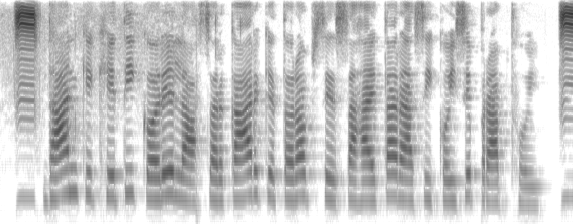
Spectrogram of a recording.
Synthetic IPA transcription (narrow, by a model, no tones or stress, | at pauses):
d̪ʱankekʰet̪ikəɾelasəɾkaɾket̪əɾəpʰsesəɦajt̪aɾasikəjsepɾap̚t̪ɦoj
